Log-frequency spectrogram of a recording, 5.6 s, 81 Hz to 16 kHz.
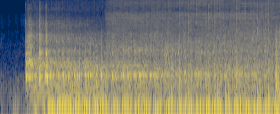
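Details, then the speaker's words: Kawasaki VN800 V-twin chopper, in a build to fix a big engine knock (rotor removed), fires up and settles into a steady, even idle thump with no knocking; a healthy normal idle. "hopefully it'll start without any noises or uh stuff like that so then no more knocking noise I say that's the win"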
